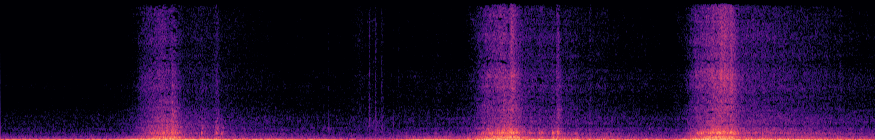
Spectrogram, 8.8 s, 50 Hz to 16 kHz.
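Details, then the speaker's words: BMW E53 X5 4.6is Dinan S1 with M62TU V8, warming up just after the timing chain tensioner was replaced and torqued to about 50 ft-lb: three hard revs with a deep, rowdy bark; loud aggressive note not present before, cause unknown. "so yeah so for some reason this thing sounds real different and very aggressive"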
